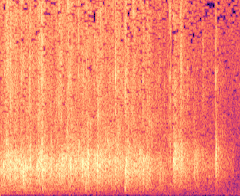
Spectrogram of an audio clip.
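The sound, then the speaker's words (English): An audience claps their hands in a dense, steady burst of applause that fills the room, gradually thinning out and fading toward the end with a few scattered final claps. “I'm going to wait while you clap your hands because that's the truth.”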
